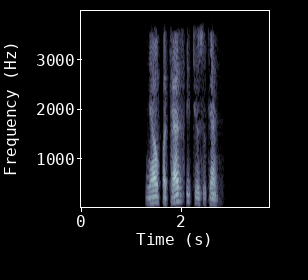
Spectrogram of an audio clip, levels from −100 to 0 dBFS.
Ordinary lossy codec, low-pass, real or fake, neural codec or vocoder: AAC, 16 kbps; 3.6 kHz; real; none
